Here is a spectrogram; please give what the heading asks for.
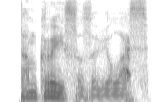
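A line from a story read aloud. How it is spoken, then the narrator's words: Reluctant mutter. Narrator (Russian): неохотно буркнул Сурков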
